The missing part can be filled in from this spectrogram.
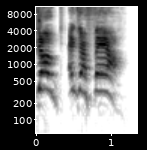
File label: Female Taunt, Cannibal, dialogue; Trunk Act One Monster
